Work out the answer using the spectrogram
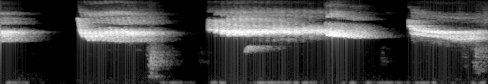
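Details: Singing Asian pied starling, recorded as a lure to rouse silent birds. Long, drawn-out harsh whistles each hold for over a second, with a short low note tucked in between. Brief silent gaps separate the notes.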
